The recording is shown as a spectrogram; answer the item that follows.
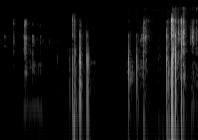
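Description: A few faint, short clicks in three small clusters, with quiet between them.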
